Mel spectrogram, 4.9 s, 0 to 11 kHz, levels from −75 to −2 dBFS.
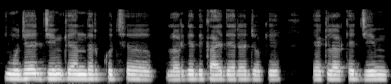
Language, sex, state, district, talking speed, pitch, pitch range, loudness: Hindi, male, Jharkhand, Sahebganj, 195 wpm, 135 Hz, 130-140 Hz, -15 LUFS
